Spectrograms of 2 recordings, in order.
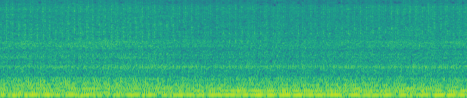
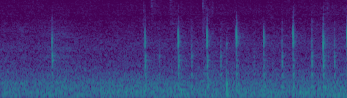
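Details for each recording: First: Race car after new engine build and gearbox conversion, running during prep before testing: loud, steady low drone with an even firing beat and no knocks or rattles; engine runs smoothly. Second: Crankshaft rocked by hand giving light, sharp metallic clicks: play from worn bearing journals.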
